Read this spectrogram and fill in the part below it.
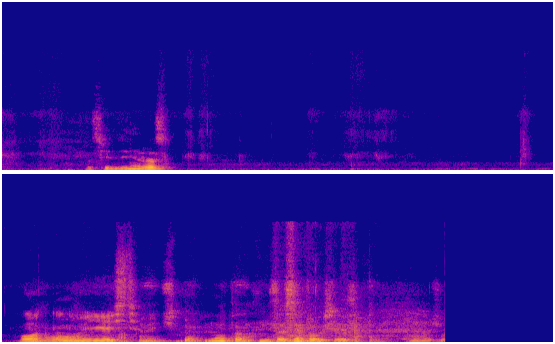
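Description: A middle-aged man speaks close by in a calm, firm voice.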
